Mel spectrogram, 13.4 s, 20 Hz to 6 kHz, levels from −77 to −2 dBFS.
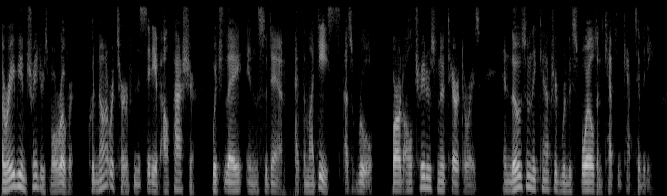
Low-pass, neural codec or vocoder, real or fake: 5.4 kHz; codec, 16 kHz, 0.5 kbps, X-Codec, WavLM features, trained on Multilingual LibriSpeech; fake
